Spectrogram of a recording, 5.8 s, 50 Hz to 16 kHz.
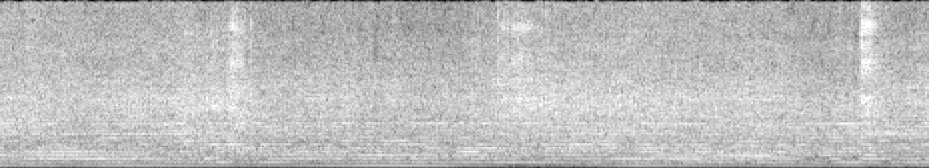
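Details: Hoover Quik Broom II S2141 stick vacuum damaged in shipping; very loud, shrill steady whine over airy rush, louder than an S2095; owner unsure if the shipping hit unbalanced the motor or broke the fan.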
